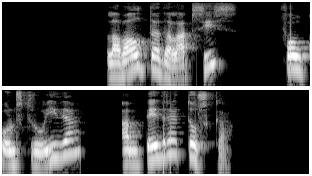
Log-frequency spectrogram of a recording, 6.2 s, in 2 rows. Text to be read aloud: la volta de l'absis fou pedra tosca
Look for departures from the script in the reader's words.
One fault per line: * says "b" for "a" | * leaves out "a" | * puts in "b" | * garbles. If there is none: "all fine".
* puts in "construïda amb"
